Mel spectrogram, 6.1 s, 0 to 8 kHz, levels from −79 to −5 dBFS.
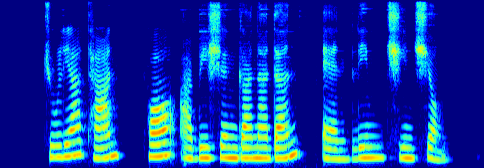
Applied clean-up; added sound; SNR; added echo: neural mask model DeepFilterNet 3.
